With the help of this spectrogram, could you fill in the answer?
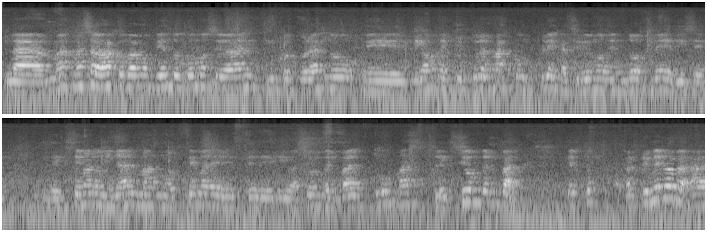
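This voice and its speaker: A man giving an academic conference presentation. He explains step by step and checks in with the audience through frequent tag questions. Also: a little high. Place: conference hall. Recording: echoey hall, distant mic, noisy.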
